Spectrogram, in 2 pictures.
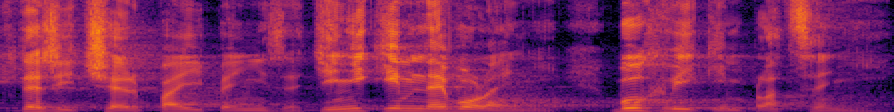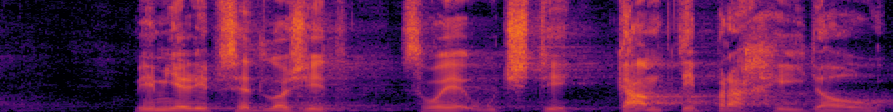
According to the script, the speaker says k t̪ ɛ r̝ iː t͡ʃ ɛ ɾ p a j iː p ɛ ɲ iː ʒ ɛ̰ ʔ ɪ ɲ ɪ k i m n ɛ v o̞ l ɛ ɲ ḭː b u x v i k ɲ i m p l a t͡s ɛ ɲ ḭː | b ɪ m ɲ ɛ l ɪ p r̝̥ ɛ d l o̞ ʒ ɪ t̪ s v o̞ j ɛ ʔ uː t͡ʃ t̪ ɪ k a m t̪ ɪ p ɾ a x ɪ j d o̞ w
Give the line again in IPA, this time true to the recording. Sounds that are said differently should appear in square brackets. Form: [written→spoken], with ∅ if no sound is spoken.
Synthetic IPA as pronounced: k t̪ ɛ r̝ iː t͡ʃ ɛ ɾ p a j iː p ɛ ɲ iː [ʒ→z] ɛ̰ [ʔ→c] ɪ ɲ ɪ k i m n ɛ v o̞ l ɛ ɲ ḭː b u x v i k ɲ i m p l a t͡s ɛ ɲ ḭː | b ɪ m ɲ ɛ l ɪ p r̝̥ ɛ d l o̞ ʒ ɪ t̪ s v o̞ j ɛ ʔ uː t͡ʃ t̪ ɪ k a m t̪ ɪ p ɾ a x ɪ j d o̞ w

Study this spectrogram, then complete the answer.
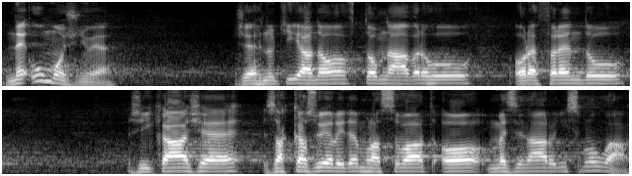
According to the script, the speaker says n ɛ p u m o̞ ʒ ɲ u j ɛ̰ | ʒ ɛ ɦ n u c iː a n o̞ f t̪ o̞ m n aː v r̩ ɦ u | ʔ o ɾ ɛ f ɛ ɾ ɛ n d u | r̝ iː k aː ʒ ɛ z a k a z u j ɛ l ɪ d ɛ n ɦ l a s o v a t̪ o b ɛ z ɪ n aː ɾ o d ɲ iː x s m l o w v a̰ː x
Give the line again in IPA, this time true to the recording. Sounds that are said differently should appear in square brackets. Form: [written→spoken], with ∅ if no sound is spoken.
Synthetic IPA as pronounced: n ɛ [p→ʔ] u m o̞ ʒ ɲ u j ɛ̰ | ʒ ɛ ɦ n u c iː a n o̞ f t̪ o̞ m n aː v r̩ ɦ u | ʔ o ɾ ɛ f ɛ ɾ ɛ n d u | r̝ iː k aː ʒ ɛ z a k a z u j ɛ l ɪ d ɛ [n→m] ɦ l a s o v a t̪ o [b→m] ɛ z ɪ n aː ɾ o d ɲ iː x s m l o w v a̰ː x

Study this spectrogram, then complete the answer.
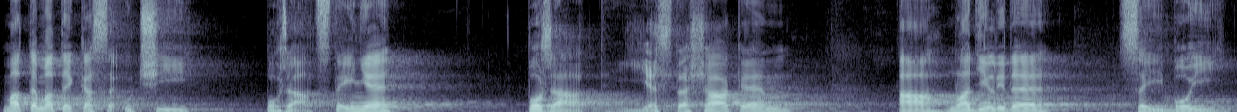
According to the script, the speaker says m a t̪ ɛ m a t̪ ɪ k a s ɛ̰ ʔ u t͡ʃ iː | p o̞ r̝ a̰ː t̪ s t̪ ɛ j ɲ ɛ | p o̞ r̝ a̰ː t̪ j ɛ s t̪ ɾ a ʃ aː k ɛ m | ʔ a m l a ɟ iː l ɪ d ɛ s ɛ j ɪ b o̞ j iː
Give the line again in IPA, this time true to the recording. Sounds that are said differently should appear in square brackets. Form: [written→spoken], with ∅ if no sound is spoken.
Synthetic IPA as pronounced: m a t̪ ɛ m a t̪ ɪ k a s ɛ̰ ʔ u t͡ʃ iː | p o̞ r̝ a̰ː t̪ s t̪ ɛ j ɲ ɛ | p o̞ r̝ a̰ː t̪ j ɛ s t̪ ɾ a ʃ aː k ɛ m | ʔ a m l a ɟ iː l ɪ d [ɛ→ɛː] s ɛ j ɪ b o̞ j iː

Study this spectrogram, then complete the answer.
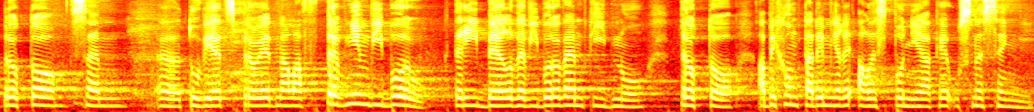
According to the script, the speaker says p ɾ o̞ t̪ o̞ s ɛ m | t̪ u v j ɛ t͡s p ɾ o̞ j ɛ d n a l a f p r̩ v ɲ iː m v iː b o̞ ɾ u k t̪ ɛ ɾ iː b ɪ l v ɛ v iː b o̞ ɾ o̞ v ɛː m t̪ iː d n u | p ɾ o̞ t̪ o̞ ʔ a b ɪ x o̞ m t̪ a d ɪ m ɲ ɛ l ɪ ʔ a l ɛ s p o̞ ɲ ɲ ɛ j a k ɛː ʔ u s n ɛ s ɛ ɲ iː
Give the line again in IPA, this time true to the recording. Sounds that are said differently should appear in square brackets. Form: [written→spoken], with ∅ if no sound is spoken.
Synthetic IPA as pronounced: p ɾ o̞ t̪ o̞ s ɛ m | t̪ u v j ɛ t͡s p ɾ o̞ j ɛ d n a l a f p r̩ v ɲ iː m v iː b o̞ ɾ u k t̪ ɛ ɾ iː b ɪ l v ɛ v iː b o̞ ɾ o̞ v ɛː m t̪ iː d n u | p ɾ o̞ t̪ o̞ ʔ a b ɪ x o̞ m t̪ a d ɪ m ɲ ɛ l ɪ ʔ a l ɛ s p o̞ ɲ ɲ ɛ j a k ɛː ʔ u s n ɛ s ɛ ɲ iː

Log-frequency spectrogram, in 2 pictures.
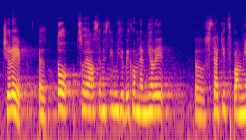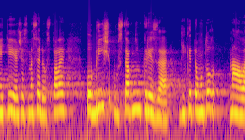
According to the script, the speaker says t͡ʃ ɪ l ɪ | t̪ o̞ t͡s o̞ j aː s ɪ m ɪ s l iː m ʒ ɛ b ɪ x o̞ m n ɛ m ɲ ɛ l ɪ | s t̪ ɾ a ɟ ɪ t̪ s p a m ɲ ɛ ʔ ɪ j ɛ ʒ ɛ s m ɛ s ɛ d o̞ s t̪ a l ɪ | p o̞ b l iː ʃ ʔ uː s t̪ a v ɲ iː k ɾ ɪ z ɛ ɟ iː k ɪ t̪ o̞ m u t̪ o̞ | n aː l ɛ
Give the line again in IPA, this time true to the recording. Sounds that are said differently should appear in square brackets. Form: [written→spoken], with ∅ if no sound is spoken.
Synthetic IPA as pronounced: t͡ʃ ɪ l ɪ | t̪ o̞ t͡s o̞ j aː s ɪ m ɪ s l iː m ʒ ɛ b ɪ x o̞ m n ɛ m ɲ ɛ l ɪ | s t̪ ɾ a [ɟ→c] ɪ t̪ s p a m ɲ ɛ [ʔ→c] ɪ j ɛ ʒ ɛ s m ɛ s ɛ d o̞ s t̪ a l ɪ | p o̞ b l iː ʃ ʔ uː s t̪ a v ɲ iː k ɾ ɪ z ɛ ɟ iː k ɪ t̪ o̞ m u t̪ o̞ | n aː l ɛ

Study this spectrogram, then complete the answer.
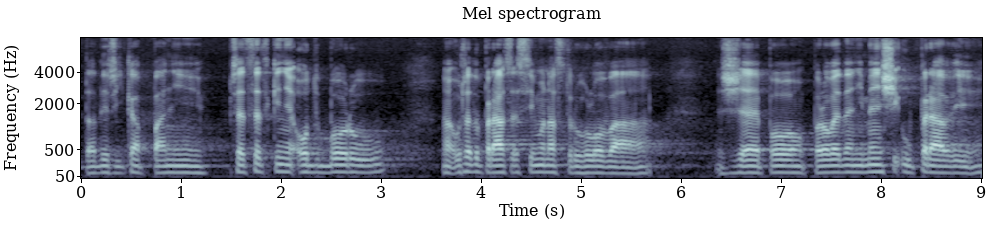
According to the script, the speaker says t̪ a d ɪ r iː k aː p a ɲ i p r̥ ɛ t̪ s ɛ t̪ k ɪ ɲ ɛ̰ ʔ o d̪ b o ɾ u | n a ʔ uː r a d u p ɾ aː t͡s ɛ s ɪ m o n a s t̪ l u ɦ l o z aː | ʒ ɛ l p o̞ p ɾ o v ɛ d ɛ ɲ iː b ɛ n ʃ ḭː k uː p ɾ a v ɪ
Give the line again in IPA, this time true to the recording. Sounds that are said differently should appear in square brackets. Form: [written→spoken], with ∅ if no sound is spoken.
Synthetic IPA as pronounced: t̪ a d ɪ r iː k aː p a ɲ i p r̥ ɛ t̪ s ɛ t̪ k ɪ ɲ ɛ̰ ʔ o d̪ b o ɾ u | n a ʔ uː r a d u p ɾ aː t͡s ɛ s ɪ m o n a s t̪ [l→ɾ] u ɦ l o [z→v] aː | ʒ ɛ [l→∅] p o̞ p ɾ o v ɛ d ɛ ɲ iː [b→m] ɛ n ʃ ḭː [k→ʔ] uː p ɾ a v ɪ

